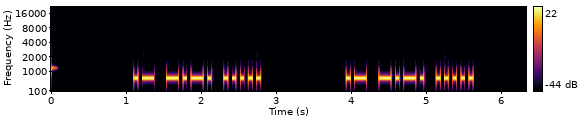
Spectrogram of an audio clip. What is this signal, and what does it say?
Morse code, heard as a keyed tone, about 22 wpm, 700 Hz. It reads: AC5 AC5
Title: USA Call Sign Prefixes - Repeated 2x - 22wpm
